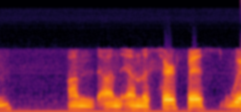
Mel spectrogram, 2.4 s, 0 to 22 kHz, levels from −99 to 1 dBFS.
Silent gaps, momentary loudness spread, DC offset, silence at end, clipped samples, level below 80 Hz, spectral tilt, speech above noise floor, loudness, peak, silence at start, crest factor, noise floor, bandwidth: none; 8 LU; 1%; 0 s; under 0.1%; -54 dBFS; -8.5 dB/octave; 39 dB; -17 LUFS; -2 dBFS; 0 s; 16 dB; -55 dBFS; 3.9 kHz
